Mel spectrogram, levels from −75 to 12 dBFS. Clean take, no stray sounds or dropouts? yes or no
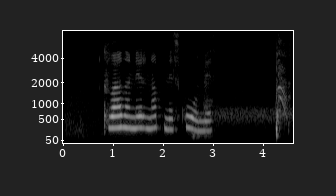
no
